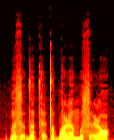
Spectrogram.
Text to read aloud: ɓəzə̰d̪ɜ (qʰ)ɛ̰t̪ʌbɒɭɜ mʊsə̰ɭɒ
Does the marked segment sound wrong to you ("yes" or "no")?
yes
